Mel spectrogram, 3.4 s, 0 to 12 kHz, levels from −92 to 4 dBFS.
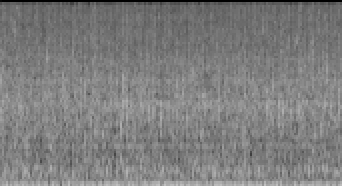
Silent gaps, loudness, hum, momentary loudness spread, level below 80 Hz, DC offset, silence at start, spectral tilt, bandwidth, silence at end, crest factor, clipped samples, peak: none; -23 LUFS; none; 1 LU; -30 dBFS; under 0.1%; 0 s; -2 dB/octave; 11.5 kHz; 0 s; 14 dB; under 0.1%; -8 dBFS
